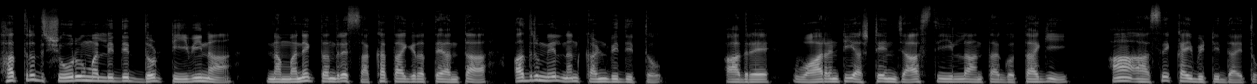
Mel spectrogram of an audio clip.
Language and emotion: Kannada, sad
